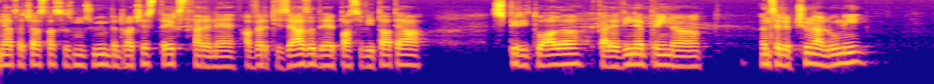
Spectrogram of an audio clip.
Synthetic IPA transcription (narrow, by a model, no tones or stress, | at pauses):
ineat̪saːt͡ʃast̪asət̪s̬ʲmult̪sumimpent̪ɾuat͡ʃe̞st̪ːe̞kst̪kaɾe̞ne̞ave̞rt̪izeazəd̪e̞pasivit̪at̪ea | spiɾit̪ualəkaɾe̞vine̞pɾin | ɨnt̪se̞le̞p̚t͡ʃiunealumi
